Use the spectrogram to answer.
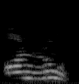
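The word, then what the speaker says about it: en route: word की वो उसे हम नाउंस करते हैं ऑन रूट ऑन रूट का मतलब होता है मतलब कहीं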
